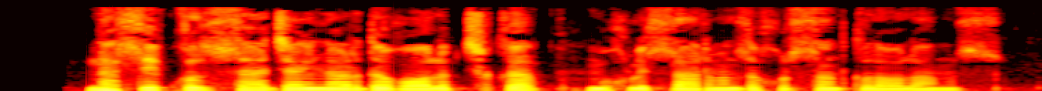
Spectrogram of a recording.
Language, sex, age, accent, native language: Uzbek, male, under 19, Surxondaryo, Uzbek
